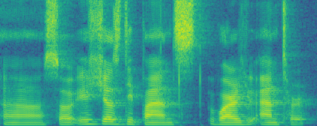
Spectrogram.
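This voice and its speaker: Man giving a casual, even-toned app tutorial. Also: medium pitch, slow pace, gravelly. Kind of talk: casual unscripted tutorial narration.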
